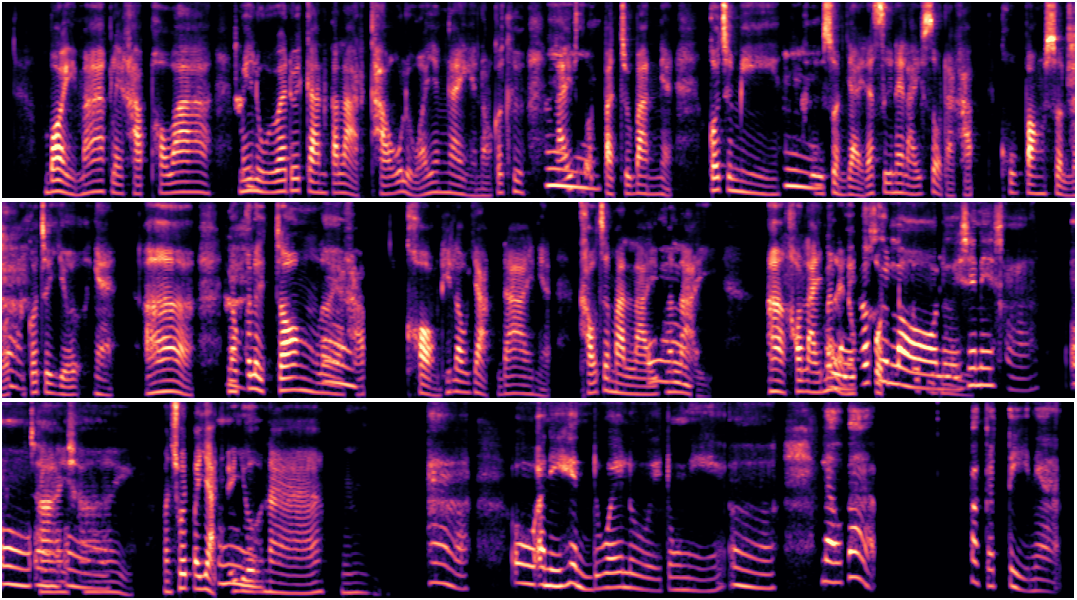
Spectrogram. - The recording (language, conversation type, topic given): Thai, podcast, คุณคิดอย่างไรกับการขายผลงานผ่านสื่อสังคมออนไลน์?
- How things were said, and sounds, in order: tapping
